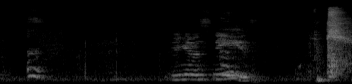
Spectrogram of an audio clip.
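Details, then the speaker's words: A baby deliberately pretending to sneeze: breathy vocal sounds build to a sharp, hissing burst at the end; a faked sneeze. "this is the fake sneeze baby she's doing it perfect though"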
